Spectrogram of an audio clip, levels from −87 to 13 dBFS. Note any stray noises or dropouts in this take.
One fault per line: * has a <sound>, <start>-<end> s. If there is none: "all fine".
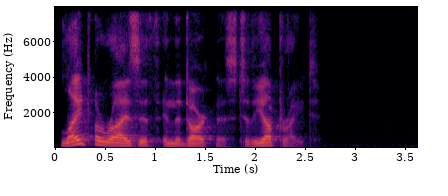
all fine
